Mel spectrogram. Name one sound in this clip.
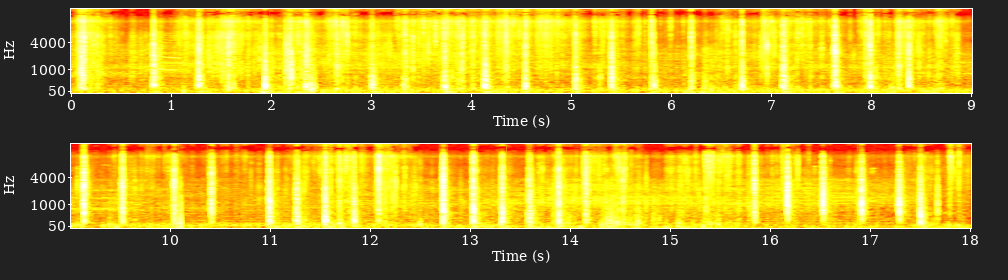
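A hammer bangs sharply and repeatedly against a wall.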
